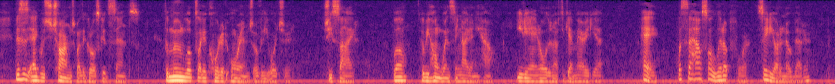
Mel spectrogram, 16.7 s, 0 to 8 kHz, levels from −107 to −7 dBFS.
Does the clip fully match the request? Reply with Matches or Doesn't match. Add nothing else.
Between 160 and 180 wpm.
Matches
